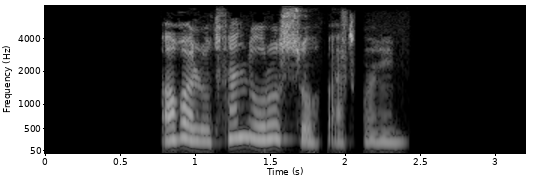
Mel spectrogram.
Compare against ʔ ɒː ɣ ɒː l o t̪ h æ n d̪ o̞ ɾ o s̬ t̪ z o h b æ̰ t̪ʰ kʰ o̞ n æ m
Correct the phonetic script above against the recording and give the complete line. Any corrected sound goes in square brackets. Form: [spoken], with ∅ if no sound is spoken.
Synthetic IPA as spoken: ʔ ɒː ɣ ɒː l o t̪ [f] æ n d̪ o̞ ɾ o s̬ t̪ [s] o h b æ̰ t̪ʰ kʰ o̞ n [i] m

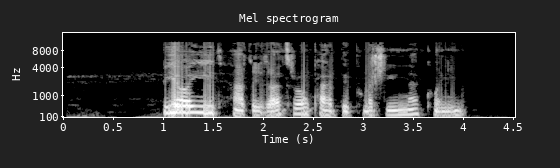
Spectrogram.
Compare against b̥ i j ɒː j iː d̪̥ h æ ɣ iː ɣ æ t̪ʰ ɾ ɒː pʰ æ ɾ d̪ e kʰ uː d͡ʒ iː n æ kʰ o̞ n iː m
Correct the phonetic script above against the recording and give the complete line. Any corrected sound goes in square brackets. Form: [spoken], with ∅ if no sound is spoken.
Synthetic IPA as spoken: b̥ i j ɒː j iː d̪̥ h æ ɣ iː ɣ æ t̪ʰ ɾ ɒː pʰ æ ɾ d̪ e [pʰ] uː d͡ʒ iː n æ kʰ o̞ n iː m

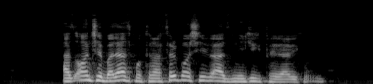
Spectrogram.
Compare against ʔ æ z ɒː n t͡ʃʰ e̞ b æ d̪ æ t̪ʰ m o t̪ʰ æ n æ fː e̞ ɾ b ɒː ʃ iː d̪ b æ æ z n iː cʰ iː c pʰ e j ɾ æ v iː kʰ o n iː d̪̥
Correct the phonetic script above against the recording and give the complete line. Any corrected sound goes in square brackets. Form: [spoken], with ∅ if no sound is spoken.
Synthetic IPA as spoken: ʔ æ z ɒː n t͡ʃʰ e̞ b æ d̪ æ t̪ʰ m o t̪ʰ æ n æ fː e̞ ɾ b ɒː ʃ iː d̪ [v] æ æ z n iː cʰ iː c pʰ e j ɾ æ v iː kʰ o n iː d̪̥

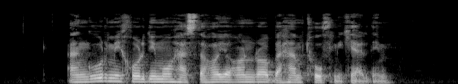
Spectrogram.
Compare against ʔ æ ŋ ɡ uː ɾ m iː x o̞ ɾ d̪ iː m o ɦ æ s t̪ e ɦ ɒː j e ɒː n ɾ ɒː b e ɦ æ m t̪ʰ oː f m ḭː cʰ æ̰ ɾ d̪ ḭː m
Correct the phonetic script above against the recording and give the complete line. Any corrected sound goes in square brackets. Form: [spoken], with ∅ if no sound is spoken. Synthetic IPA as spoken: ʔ æ ŋ ɡ uː ɾ m iː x o̞ ɾ d̪ iː m o ɦ æ s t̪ e ɦ ɒː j e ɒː n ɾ ɒː b e ɦ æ m t̪ʰ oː f m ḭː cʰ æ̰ ɾ d̪ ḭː m

